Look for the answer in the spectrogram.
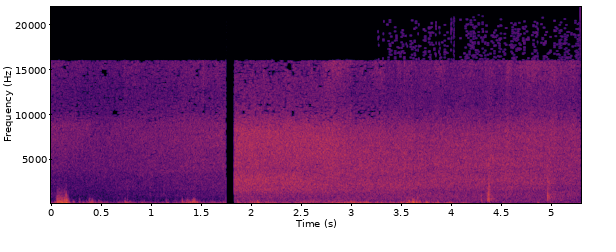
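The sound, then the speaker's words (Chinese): Steady wind blows across quiet green fields during a walk to an art museum, with a soft, constant rushing and low rumble, joined by light leafy rustles and a few faint scuffs. The sound cuts out for a split second early on. No one speaks. “所以在这样宁静的田野当中呢，或许现在可以听到一些风声哦，非常非常安静”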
